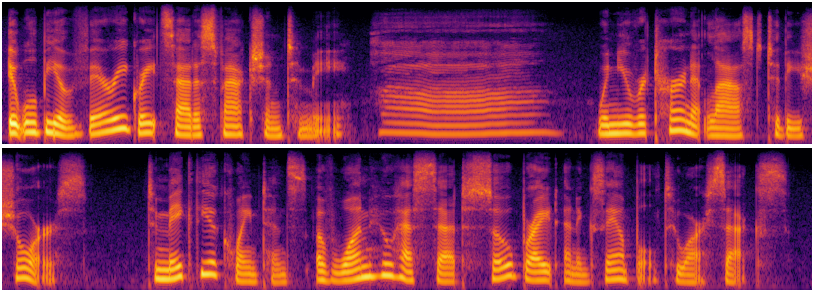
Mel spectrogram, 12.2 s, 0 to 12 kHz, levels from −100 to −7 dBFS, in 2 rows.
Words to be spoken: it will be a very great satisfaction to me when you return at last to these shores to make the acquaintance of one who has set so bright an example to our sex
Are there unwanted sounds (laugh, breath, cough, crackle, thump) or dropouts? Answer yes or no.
yes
